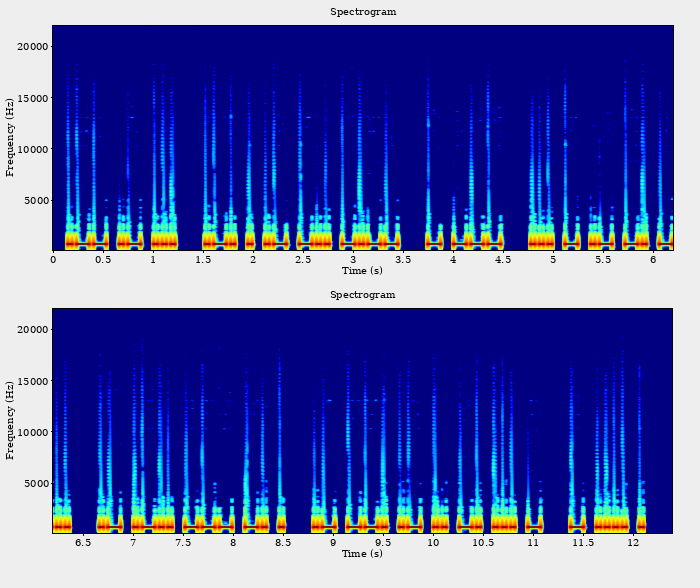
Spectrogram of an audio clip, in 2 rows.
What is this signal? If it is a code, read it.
Morse code, heard as a keyed tone, about 28 wpm, 700 Hz. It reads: WAS READY TO STAND ALONE AGAINST THE
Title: Sentences from Top 1400 Words 28wpm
